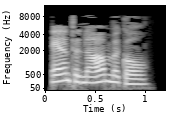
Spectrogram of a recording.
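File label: "antinomical", British English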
